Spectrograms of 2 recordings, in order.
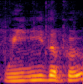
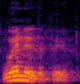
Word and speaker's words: Winnie the Pooh: Weenie the Pooh? Weenie the Pooh? Winnie the Pooh.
